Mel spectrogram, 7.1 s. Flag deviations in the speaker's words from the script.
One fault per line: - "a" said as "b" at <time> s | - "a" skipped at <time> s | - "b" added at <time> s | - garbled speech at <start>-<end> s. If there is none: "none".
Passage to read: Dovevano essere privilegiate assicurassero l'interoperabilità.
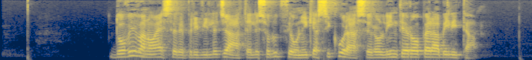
- "le soluzioni che" added at 3.4 s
